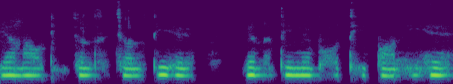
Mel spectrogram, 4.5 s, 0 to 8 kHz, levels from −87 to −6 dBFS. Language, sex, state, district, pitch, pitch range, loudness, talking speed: Hindi, female, Uttar Pradesh, Etah, 215 Hz, 215-220 Hz, -31 LUFS, 170 wpm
